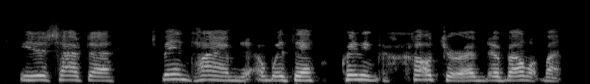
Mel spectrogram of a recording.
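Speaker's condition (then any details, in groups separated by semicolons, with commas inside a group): ALS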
